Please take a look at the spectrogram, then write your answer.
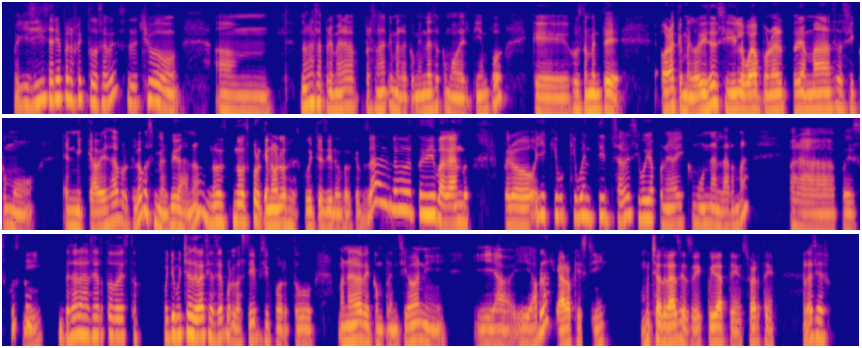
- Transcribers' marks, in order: none
- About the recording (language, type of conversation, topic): Spanish, advice, ¿Cómo puedo superar la parálisis por perfeccionismo que me impide avanzar con mis ideas?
